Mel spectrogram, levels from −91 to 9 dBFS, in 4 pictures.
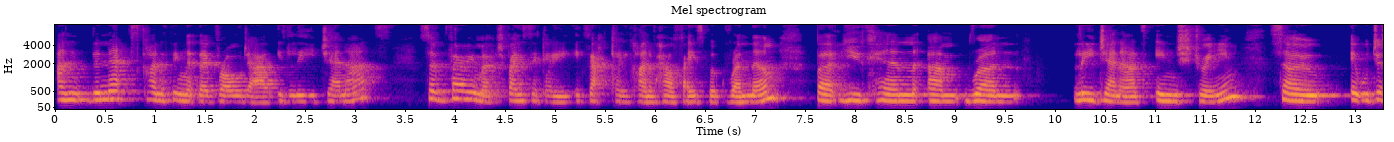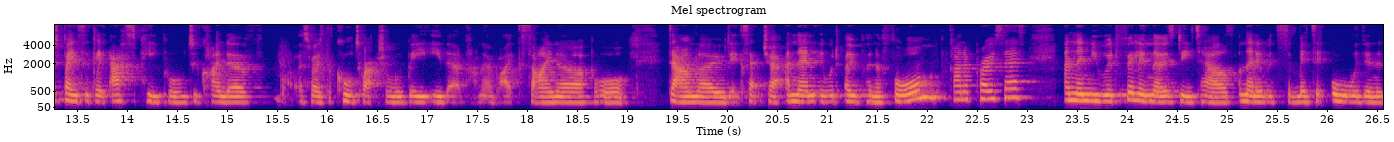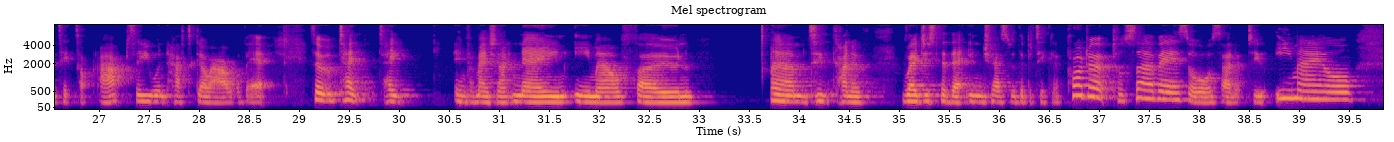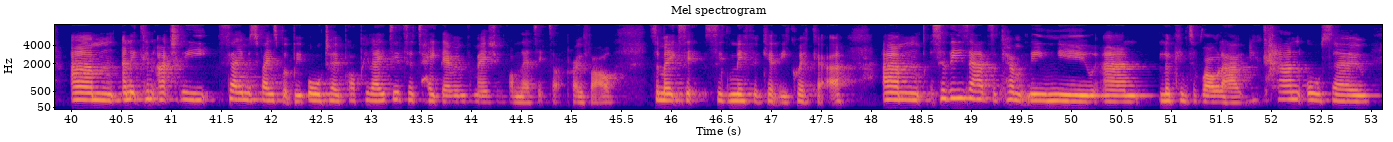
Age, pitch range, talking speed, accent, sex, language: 30-49, 170-215 Hz, 190 wpm, British, female, English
